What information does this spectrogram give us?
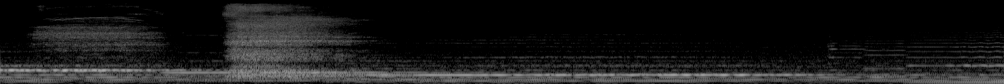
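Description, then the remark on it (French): One slow, deep breath in and then out: two airy rushes in the first four seconds, over a soft sustained musical drone that carries on alone. “Respirez un peu, prenez quelques grandes respirations profondes.”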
